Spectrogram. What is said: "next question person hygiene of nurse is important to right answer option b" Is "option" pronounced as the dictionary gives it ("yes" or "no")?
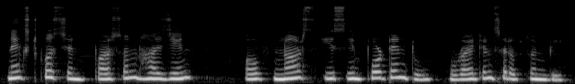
no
